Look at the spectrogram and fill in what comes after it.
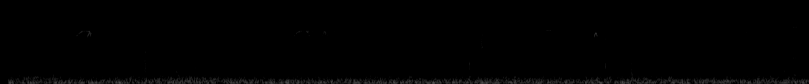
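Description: Faint short bird chirps, one about every two seconds, over a low steady rumble.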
